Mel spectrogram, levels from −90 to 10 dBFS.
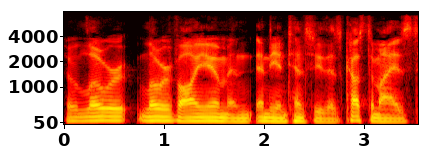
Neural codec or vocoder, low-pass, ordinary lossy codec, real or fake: none; 7.2 kHz; MP3, 48 kbps; real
